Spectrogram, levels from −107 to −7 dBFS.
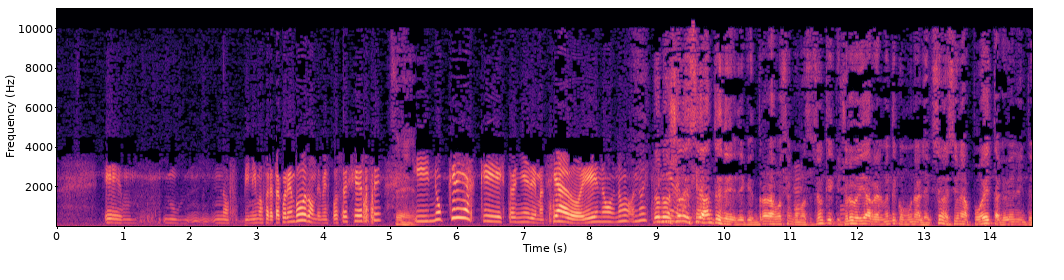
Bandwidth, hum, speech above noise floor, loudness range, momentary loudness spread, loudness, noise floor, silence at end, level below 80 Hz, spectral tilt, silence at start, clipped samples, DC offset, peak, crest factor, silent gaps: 11 kHz; none; 25 dB; 6 LU; 15 LU; -26 LUFS; -51 dBFS; 0 s; -58 dBFS; -5 dB/octave; 0.15 s; under 0.1%; 0.2%; -8 dBFS; 18 dB; none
